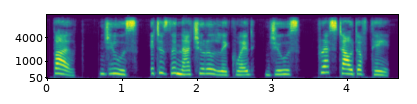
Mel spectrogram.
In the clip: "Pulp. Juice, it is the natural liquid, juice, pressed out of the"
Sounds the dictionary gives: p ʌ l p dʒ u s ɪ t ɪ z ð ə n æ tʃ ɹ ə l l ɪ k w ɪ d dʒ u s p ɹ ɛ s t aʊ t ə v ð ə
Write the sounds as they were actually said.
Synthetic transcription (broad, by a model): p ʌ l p dʒ u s ɪ t ɪ z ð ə n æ tʃ ɹ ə l l ɪ k w ɪ d dʒ u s p ɹ ɛ s t aʊ t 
